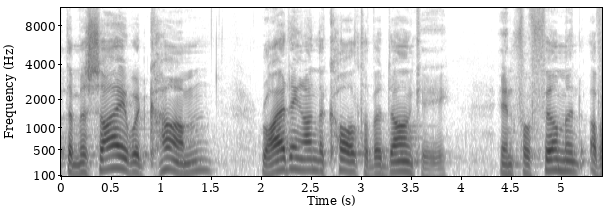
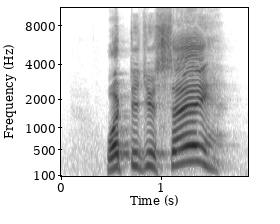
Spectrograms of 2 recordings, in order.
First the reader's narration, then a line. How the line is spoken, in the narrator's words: Philip asked in a loud voice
